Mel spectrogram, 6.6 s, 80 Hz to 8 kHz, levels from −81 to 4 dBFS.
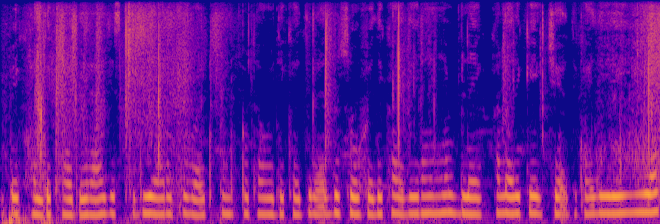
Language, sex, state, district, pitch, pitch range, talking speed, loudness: Hindi, female, Bihar, Darbhanga, 220 Hz, 210-225 Hz, 290 wpm, -23 LUFS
